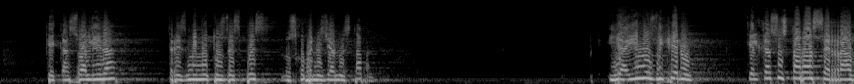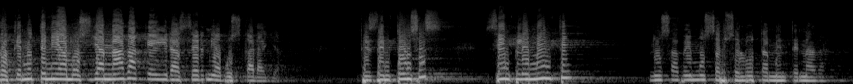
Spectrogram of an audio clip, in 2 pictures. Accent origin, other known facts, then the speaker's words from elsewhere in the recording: Iguala, Guerrero, Mexico; Iguala, nosotros venimos de Iguala, Iguala Guerrero, cuna de la independencia. En ese lugar, nosotros somos muy noctámbulos, dormimos muy noche, la gente se duerme muy tarde.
